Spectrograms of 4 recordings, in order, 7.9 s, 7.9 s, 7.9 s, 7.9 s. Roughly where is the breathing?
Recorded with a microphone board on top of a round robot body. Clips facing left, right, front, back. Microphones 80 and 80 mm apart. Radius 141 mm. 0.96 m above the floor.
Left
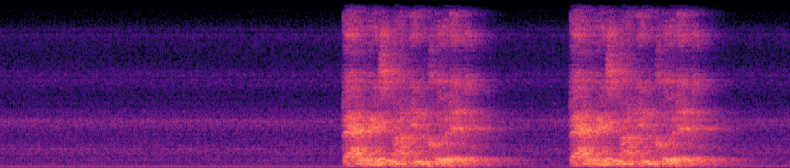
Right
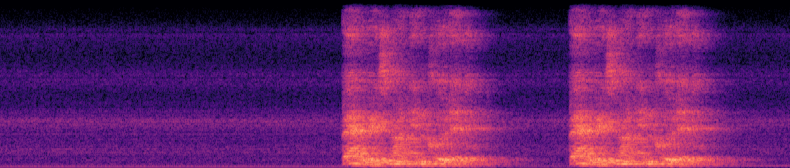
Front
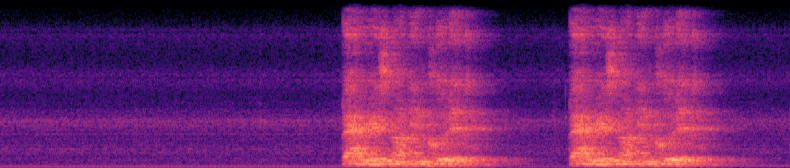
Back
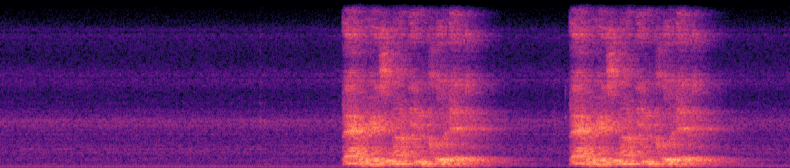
Ahead.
